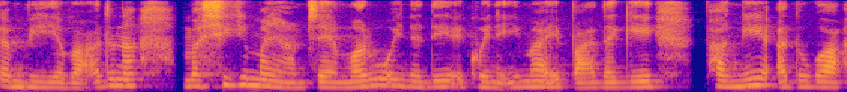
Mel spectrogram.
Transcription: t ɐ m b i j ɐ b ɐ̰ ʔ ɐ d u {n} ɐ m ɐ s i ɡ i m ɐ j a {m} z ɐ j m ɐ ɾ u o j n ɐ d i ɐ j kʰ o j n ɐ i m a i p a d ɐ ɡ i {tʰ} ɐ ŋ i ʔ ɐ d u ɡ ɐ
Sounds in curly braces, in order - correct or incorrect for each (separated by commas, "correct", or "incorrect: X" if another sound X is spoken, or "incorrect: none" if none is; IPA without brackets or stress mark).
correct, correct, incorrect: pʰ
